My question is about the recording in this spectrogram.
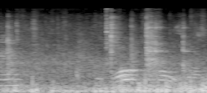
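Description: Voices of a work crew calling out briefly about a second in, over a continuous low rumble, with a few sharp clicks near the voices.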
